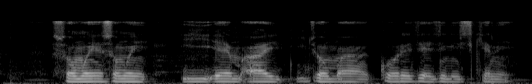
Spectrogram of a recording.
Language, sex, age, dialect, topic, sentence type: Bengali, male, 18-24, Western, banking, statement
